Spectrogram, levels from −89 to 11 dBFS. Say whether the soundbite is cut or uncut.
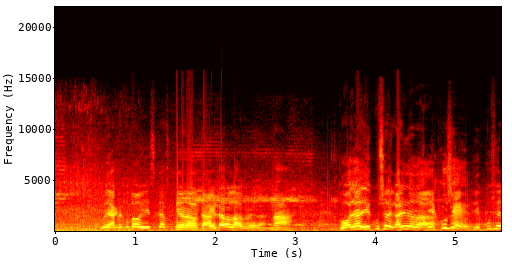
cut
